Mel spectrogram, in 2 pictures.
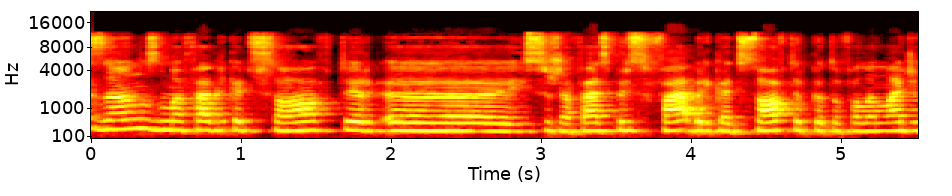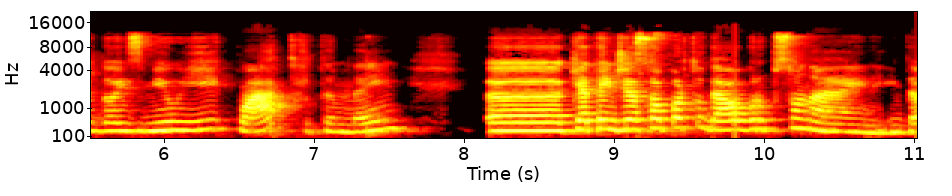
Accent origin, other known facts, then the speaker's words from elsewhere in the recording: Rio Grande do Sul, Brazil; accent: gaúcho; now in Rio de Janeiro, Brazil; apesar de estar 10 anos no Rio, eu continuo com sotaque gaúcho, às vezes eu respondo como gaúcho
